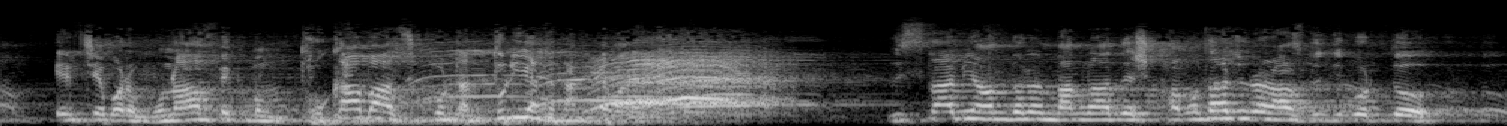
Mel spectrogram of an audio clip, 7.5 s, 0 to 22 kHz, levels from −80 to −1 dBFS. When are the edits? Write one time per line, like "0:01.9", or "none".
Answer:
0:03.8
